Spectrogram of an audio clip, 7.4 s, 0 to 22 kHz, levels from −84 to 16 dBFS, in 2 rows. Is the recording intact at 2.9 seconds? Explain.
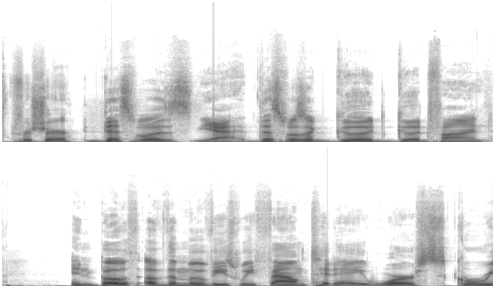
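Yes, the speech at 2.9 seconds plays through cleanly, with no dropout, glitch or other fault at that moment.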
